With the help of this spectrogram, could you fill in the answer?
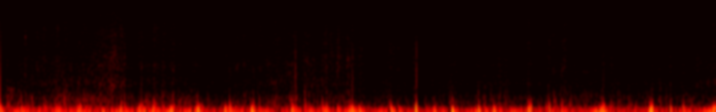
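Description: A small white cotton ball is pinched between the fingers and tapped softly with a fingertip. The taps are dull, muffled thumps sitting almost entirely in the low range, each dying away almost at once, with a faint steady hiss beneath them.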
